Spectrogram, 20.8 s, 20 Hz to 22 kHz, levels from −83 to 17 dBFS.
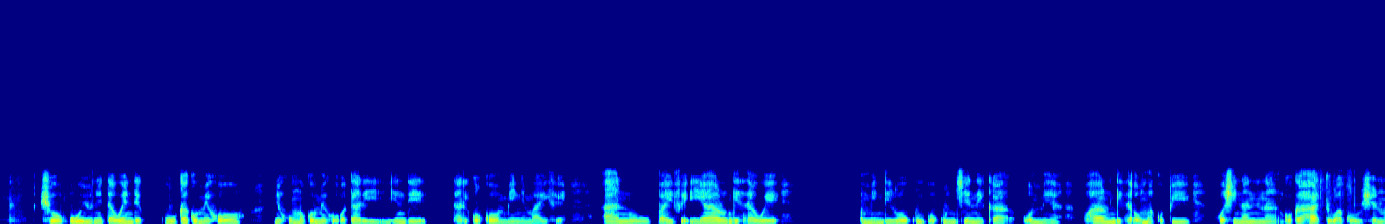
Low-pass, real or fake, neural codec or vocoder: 5.4 kHz; fake; codec, 16 kHz, 8 kbps, FreqCodec, larger model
